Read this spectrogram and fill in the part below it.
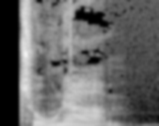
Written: tonearm

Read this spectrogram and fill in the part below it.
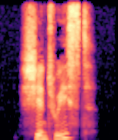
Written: shintoist

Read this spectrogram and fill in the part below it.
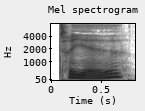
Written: triade

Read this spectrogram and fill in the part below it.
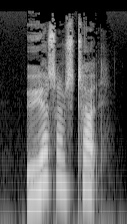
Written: øresundstold

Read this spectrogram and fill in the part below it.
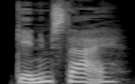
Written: gennemstege

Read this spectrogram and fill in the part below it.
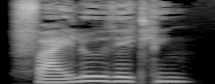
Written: fejludvikling

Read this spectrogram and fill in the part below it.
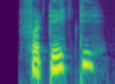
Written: fordægtig

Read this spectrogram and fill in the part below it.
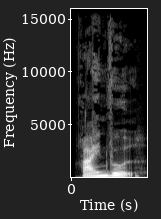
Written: regnvåd

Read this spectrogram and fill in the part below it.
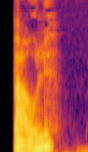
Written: bavle

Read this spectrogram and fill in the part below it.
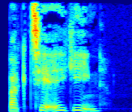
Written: bakteriegen

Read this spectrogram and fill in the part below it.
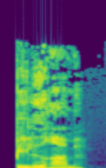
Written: billedramme

